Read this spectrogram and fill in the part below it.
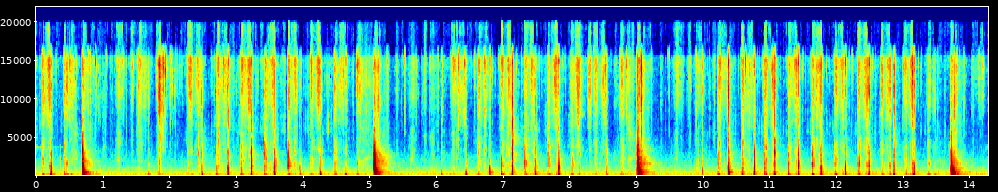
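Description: Tarot cards being shuffled by hand, a series of sharp riffling snaps and soft flutters repeating at irregular intervals, close and fairly quiet with no voices.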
